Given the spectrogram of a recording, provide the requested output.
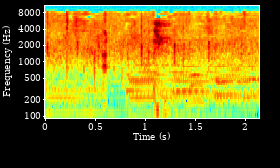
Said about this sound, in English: You can clap. That's fine. This is an excellent time to do that.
